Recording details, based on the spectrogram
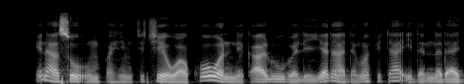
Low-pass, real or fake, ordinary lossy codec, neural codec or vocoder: none; real; none; none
